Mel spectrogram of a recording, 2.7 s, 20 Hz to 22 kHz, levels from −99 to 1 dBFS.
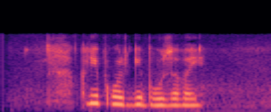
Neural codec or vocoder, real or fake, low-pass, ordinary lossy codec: none; real; 7.2 kHz; Opus, 64 kbps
